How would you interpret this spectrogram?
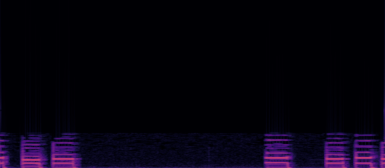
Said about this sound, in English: Those of you with touch-tone decoders inside your head can figure out what the number is.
